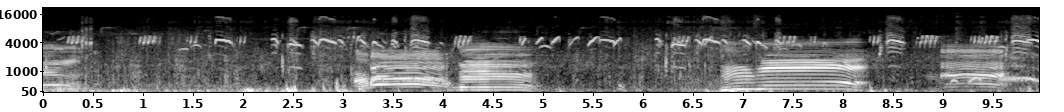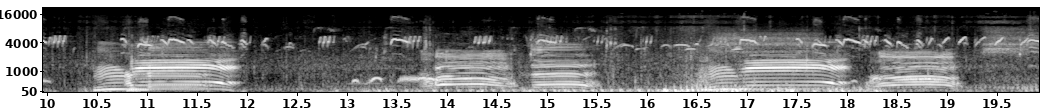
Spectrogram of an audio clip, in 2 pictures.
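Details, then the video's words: A herd of cattle moving calmly down a village road between trees and rice fields, with a herder driving them: repeated deep moos from several animals, often in close pairs, spread across twenty seconds, with chirping birds and low footsteps throughout. "Suara Sapi Moou Sepanjang Jalan Desa"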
